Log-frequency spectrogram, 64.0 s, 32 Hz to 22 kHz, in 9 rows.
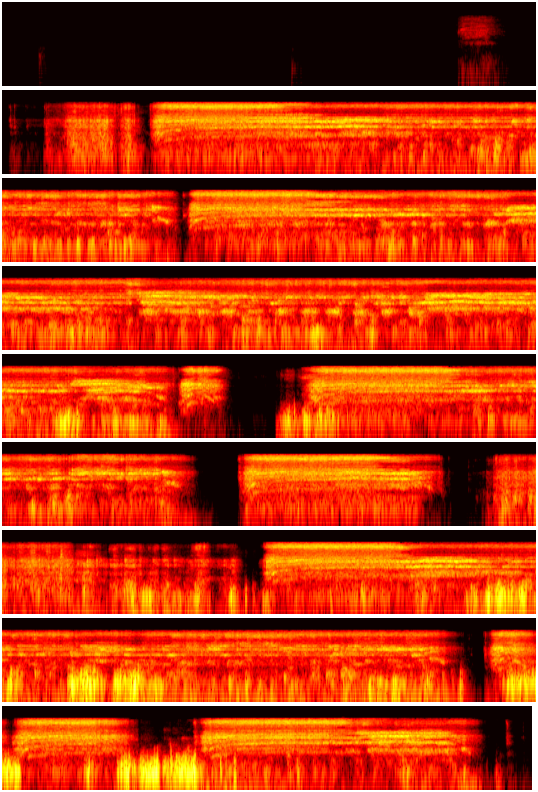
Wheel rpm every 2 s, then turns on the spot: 0, 0, 0, 0, 40, 150, 160, 160, 110, 160, 160, 160, 160, 160, 160, 70, 60, 160, 150, 60, 110, 10, 20, 110, 160, 160, 160, 140, 50, 50, 140, 110.
42-46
